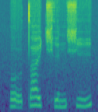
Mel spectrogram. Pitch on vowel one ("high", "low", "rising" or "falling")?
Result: low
